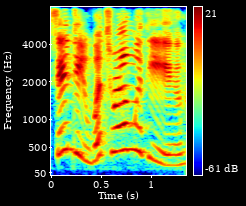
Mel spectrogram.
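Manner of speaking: very high-pitched male voice. Retelling what a guy asked a girl, imitating a high-pitched guy. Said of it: "He's very high pitched".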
